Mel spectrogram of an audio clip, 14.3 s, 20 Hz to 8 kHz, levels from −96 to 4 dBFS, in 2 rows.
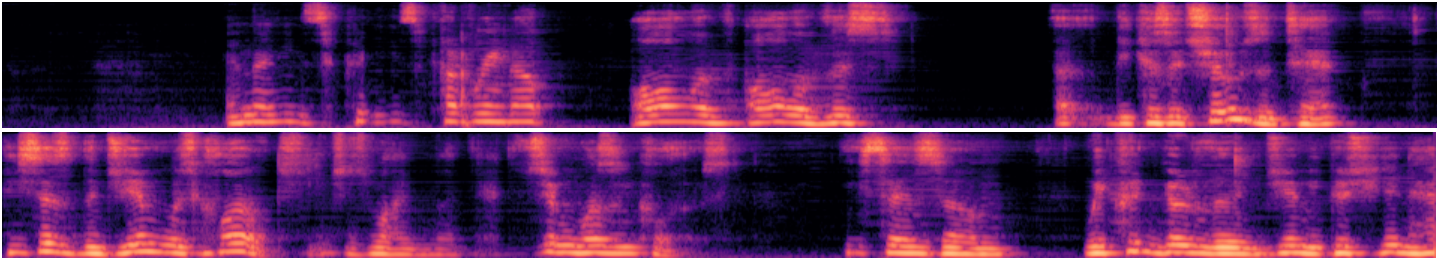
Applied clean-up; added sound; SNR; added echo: neural mask model DeepFilterNet 3.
